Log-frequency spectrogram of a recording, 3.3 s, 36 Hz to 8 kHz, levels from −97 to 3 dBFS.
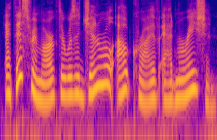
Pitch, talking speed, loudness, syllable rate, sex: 210 Hz, 185 wpm, -18 LUFS, 5.9 syllables/s, female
